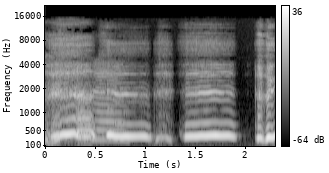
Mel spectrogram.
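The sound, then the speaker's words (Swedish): A voice imitates uncontrollable sobbing from pain: three or four drawn-out, wavering wails broken by quick catching breaths, fairly loud, with no words spoken. “Och jag kunde inte sluta gråta för jag kunde inte prata.”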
